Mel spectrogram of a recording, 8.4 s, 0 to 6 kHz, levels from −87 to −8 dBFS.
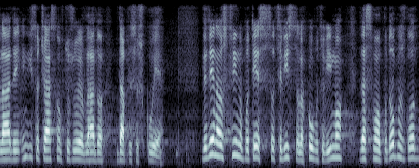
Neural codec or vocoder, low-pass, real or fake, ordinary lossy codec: autoencoder, 48 kHz, 32 numbers a frame, DAC-VAE, trained on Japanese speech; 5.4 kHz; fake; none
